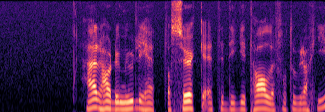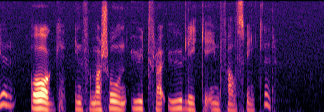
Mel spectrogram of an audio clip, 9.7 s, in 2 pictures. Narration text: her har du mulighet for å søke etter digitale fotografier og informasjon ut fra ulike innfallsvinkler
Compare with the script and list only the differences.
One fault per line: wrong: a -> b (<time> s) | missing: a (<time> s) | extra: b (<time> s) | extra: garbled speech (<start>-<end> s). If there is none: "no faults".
missing: for (2.5 s)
